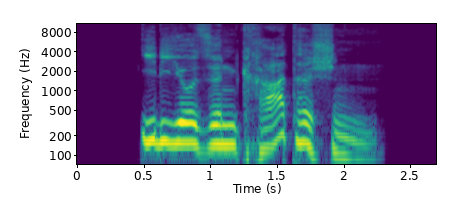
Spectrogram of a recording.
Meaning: inflection of idiosynkratisch: 1. strong genitive masculine/neuter singular 2. weak/mixed genitive/dative all-gender singular 3. strong/weak/mixed accusative masculine singular 4. strong dative plural
- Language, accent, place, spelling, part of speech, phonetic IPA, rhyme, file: German, Germany, Berlin, idiosynkratischen, adjective, [idi̯ozʏnˈkʁaːtɪʃn̩], -aːtɪʃn̩, De-idiosynkratischen.ogg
